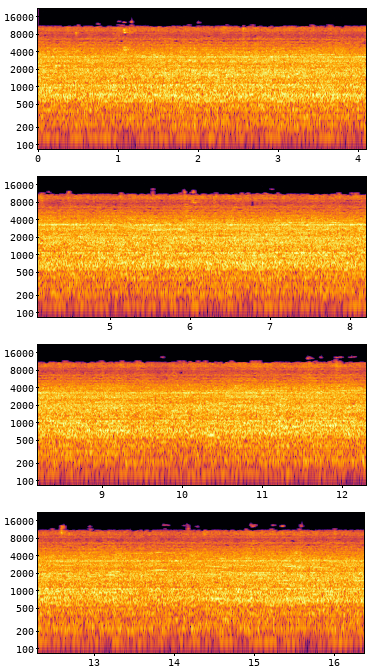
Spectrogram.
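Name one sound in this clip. A large crowd murmurs and roars steadily in an arena.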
